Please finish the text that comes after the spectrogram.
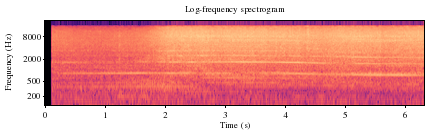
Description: Bad alternator bearings on the old alternator as well as some bass.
